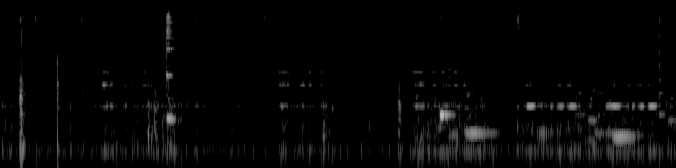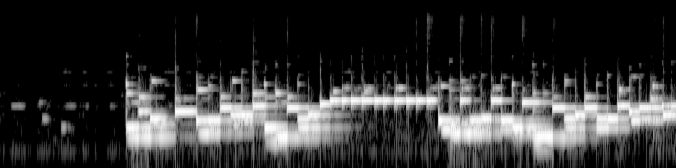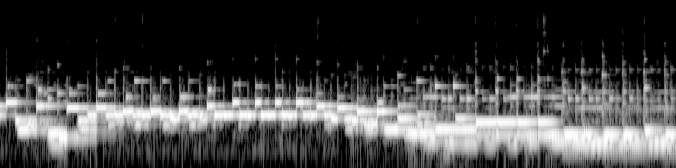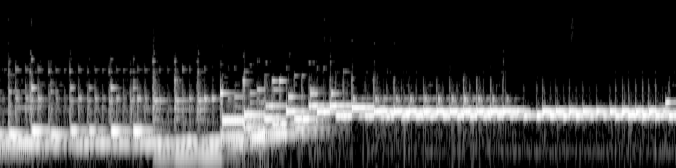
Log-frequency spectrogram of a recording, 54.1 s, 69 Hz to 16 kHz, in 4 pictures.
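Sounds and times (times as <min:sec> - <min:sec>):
solo marimba: 0:16.0 - 0:54.0.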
